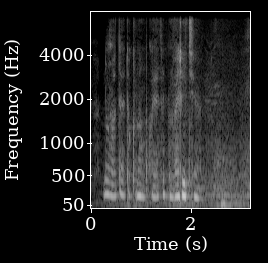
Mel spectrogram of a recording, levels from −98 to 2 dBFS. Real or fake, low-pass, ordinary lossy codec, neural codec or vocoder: fake; 7.2 kHz; none; codec, 16 kHz in and 24 kHz out, 1.1 kbps, FireRedTTS-2 codec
